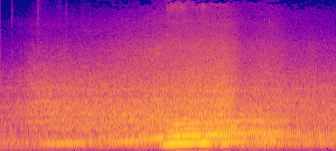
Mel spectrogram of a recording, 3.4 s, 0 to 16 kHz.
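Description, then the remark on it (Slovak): A car engine revs hard in a tunnel during a kickdown in seventh or sixth gear from about 60, with manual shifting mode set, its droning pitch climbing and swelling loudly before easing off slightly, with steady road and wind rumble underneath and no talking. “Takže som proste dal kickdown na sedmičke zo 60 či kolkatky, alebo na, na šestke a nešlo, musel som Nevydalo, podradiť.”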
